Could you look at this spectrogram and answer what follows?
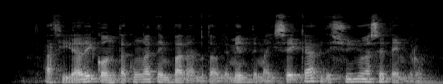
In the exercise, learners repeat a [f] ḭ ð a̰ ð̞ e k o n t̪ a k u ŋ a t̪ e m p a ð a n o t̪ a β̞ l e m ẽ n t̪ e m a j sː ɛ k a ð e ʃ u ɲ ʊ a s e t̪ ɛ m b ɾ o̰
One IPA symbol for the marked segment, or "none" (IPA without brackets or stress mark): θ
